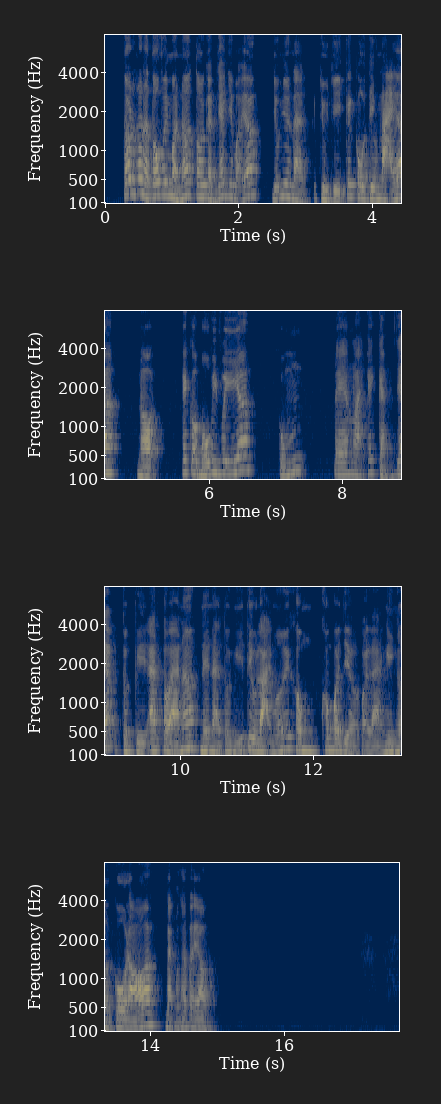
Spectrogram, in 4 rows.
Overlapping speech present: No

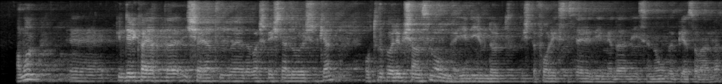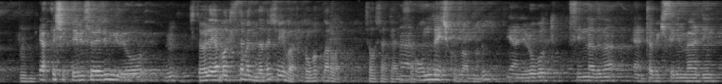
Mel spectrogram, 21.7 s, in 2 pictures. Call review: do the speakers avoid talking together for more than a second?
Yes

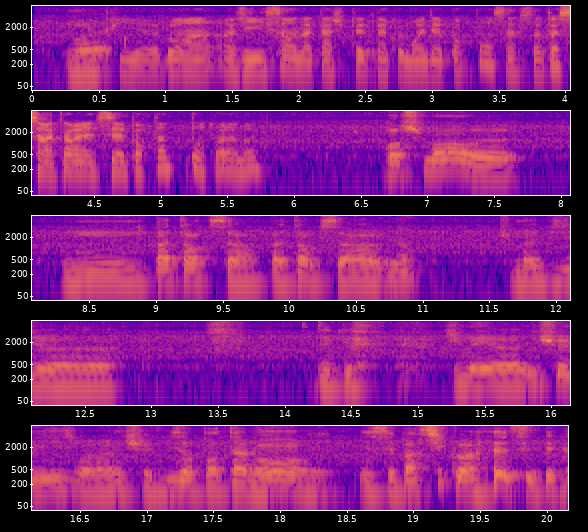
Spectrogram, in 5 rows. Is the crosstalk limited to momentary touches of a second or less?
Yes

